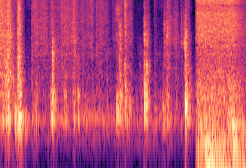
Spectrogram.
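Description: Shiba Inu's claws and paws tapping lightly on a hard floor as the dog walks, a quiet, irregular scatter of small clicks.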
